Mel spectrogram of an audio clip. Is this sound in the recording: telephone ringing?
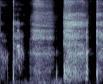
no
